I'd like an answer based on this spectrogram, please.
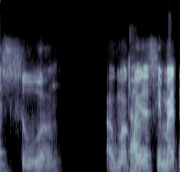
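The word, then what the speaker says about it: Sioux: o nome oficial é suan alguma coisa assim mas aquela que se escreve seks Então eu acho que dificilmente alguém vai olhar seks e ler su aham eh e é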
